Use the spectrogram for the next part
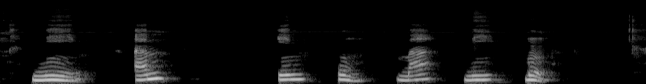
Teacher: This letter mim is accompanied with the sifa, a characteristic of Ghunnah. We call it nasalization in English. It's kind of a humming sound that comes from the nose when you say the letter mim.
